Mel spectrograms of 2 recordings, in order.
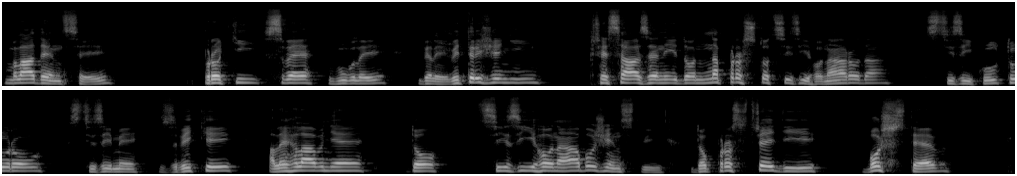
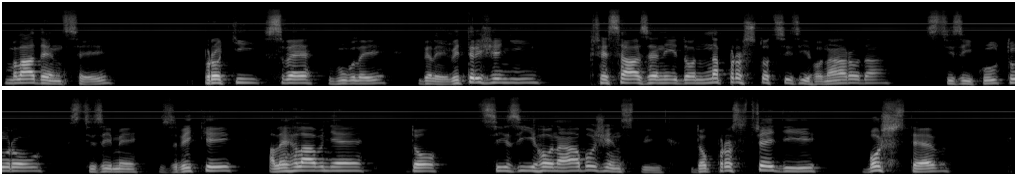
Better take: first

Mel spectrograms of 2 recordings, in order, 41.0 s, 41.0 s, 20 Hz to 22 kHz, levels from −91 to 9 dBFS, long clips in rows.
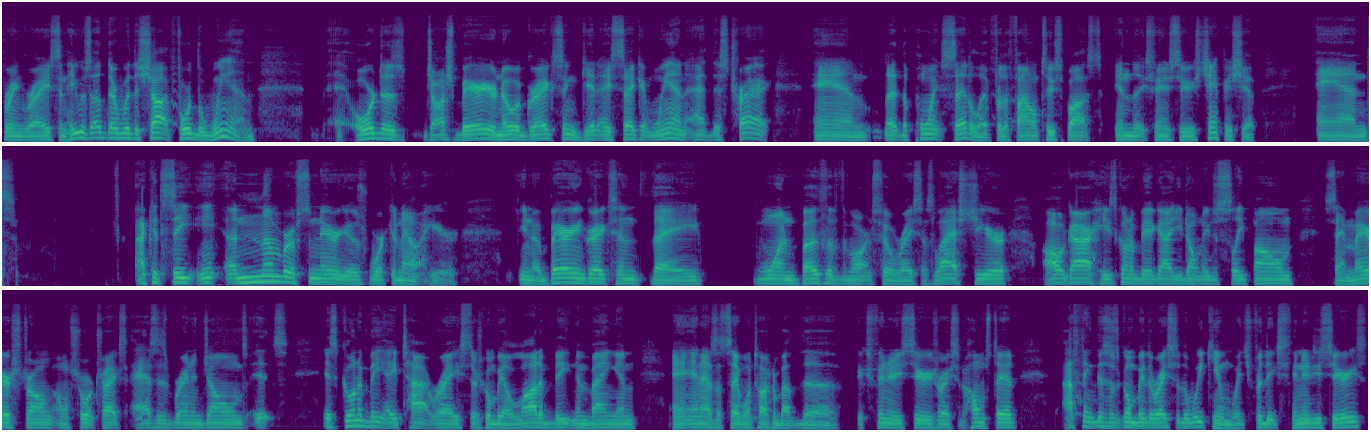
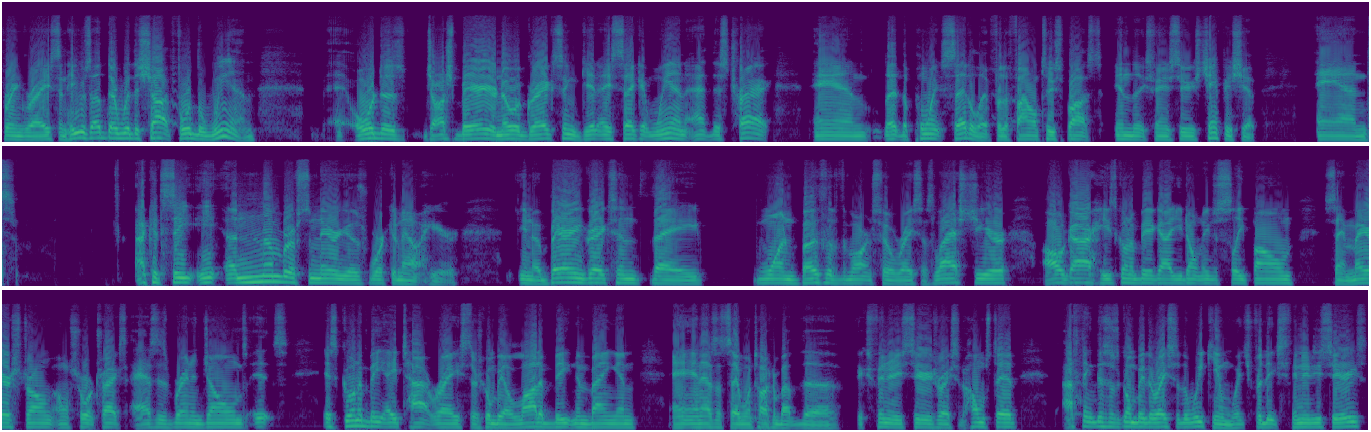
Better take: first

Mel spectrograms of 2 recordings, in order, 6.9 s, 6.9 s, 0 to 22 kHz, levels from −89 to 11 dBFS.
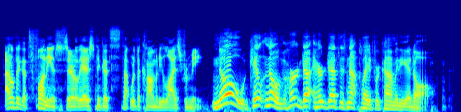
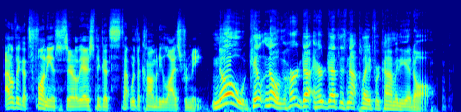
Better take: second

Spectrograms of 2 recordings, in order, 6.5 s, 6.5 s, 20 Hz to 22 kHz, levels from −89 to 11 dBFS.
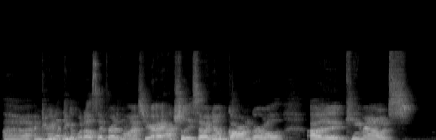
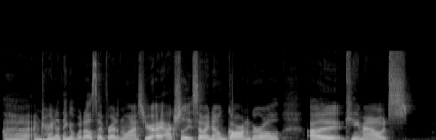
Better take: second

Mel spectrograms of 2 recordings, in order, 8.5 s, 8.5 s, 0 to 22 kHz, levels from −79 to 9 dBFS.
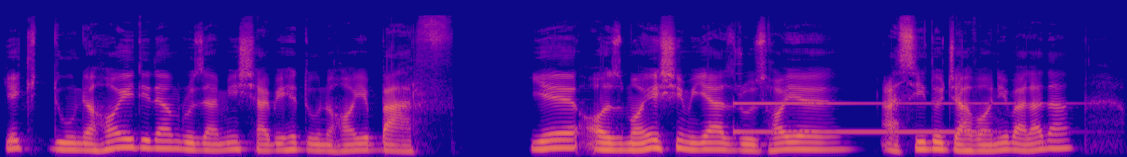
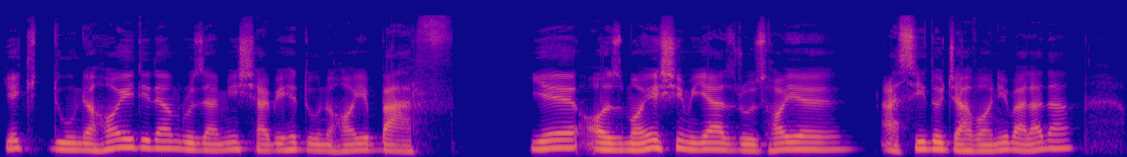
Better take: second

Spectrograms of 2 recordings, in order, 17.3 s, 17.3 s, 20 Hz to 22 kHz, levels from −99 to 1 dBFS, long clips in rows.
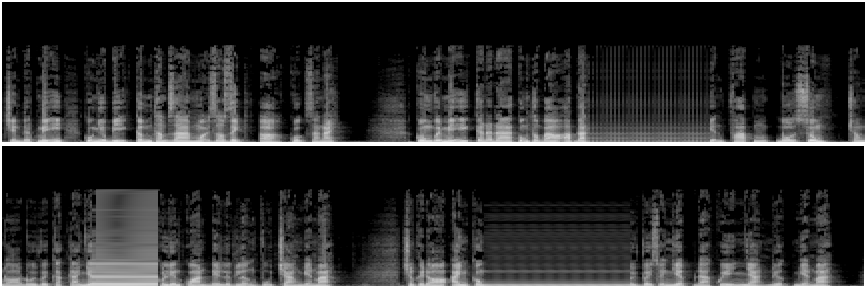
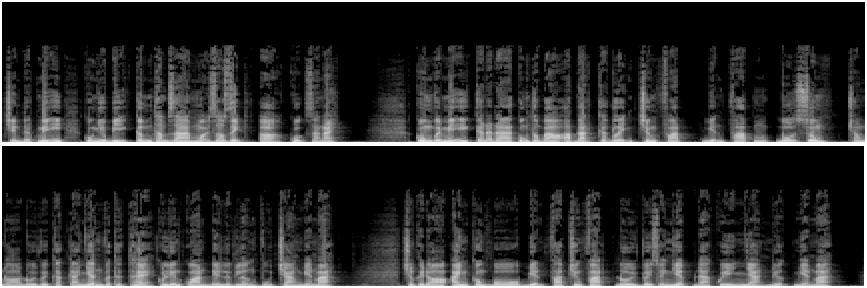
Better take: second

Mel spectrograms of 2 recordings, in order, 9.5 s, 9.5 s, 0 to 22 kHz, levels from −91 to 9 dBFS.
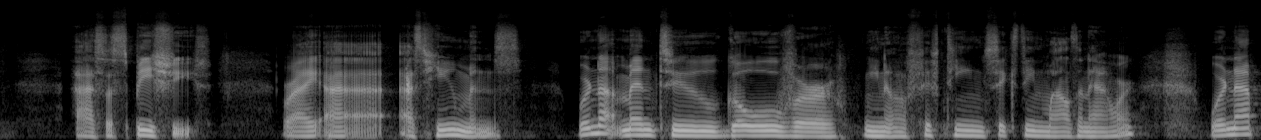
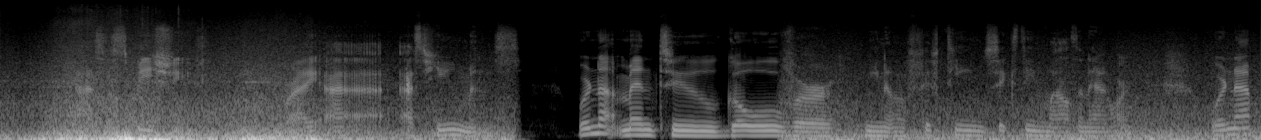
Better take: first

